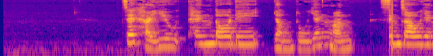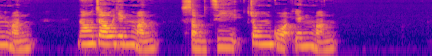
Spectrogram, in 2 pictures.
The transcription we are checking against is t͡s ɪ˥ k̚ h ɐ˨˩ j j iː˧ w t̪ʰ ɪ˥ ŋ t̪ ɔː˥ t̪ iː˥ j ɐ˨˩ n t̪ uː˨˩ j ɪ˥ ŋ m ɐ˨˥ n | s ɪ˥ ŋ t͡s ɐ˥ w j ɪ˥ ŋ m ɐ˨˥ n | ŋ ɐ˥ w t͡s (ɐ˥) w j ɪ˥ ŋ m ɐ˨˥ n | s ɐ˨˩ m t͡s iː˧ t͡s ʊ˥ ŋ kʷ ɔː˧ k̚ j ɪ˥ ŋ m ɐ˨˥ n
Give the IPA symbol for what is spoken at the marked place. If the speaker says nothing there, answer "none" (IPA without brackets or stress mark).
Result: ɐ˥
